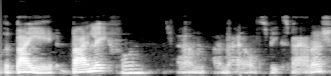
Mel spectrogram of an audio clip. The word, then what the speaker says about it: baile: My favorite Oricorio is actually the fire form, I believe it's called the baile form. I don't speak Spanish, I'm sorry. Baile, there we go. They pronounce the L and the A.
